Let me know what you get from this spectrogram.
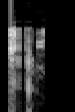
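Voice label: Police Northwest District Tac, radio; Raleigh; Wake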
